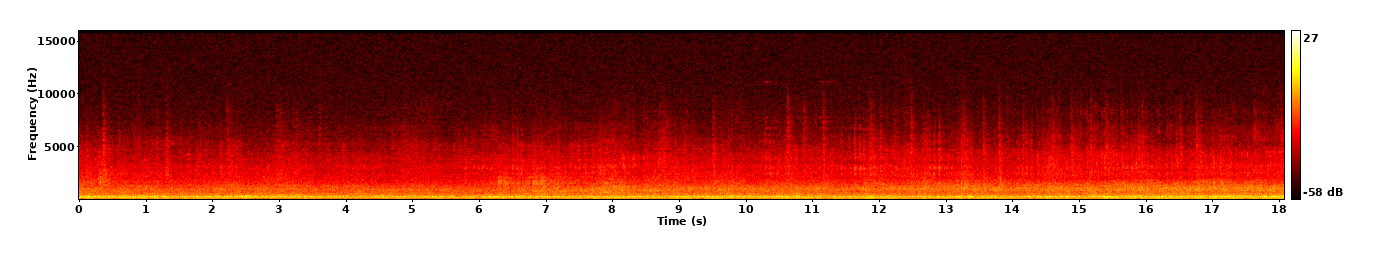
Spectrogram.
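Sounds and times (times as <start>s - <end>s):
freight cars rolling: 0.0s - 18.0s.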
